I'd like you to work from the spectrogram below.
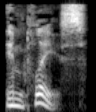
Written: emplace

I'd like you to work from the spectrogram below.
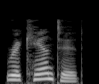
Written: recanted

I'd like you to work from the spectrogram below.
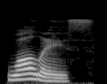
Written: Waleis

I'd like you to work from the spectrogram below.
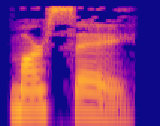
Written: marseilles

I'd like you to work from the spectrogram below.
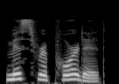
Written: misreported

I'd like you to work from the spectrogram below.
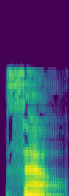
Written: salle

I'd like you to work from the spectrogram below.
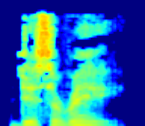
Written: disarray

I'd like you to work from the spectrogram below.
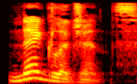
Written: negligence

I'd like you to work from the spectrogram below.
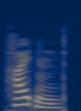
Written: heightened

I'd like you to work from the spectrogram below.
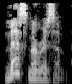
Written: mesmerism

